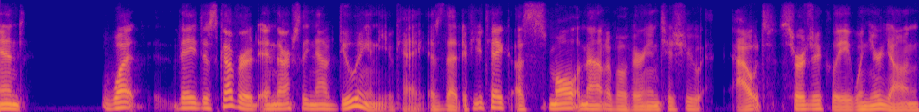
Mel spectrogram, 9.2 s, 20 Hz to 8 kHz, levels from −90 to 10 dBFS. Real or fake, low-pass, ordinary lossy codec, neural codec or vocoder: fake; 7.2 kHz; Opus, 16 kbps; vocoder, 22.05 kHz, 80 mel bands, Vocos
